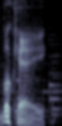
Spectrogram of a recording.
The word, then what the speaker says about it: Bucket: that there is a mrs bucket type person in real life that we all knew sorry it's pronounced book a lol i love that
